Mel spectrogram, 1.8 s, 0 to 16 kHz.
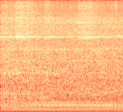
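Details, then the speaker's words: John Deere 322 flathead engine idling to warm the oil: steady hum with a faint constant rub at the front that sounds like hydraulics but is the PTO rubbing on something; needs adjustment. "The sound in the front here, it sounds like hydraulics, but it's not. It's actually my PTO, so I got to get that adjusted. It's rubbing on something."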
